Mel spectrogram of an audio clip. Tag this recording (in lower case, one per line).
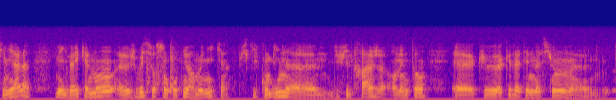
speech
